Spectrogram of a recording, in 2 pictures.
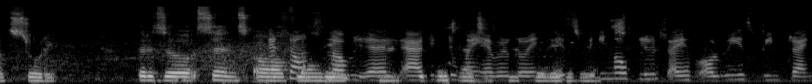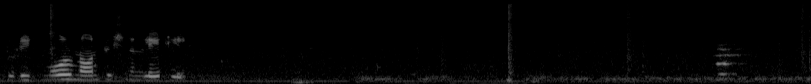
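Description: From about 3.05 to 4.67 s the speech keeps dipping, dropping by up to roughly 25 dB and thinning out, over about a second and a half. That's speech suppressed in double talk: the far end was most likely talking at the same moment, and the echo canceller, unable to tell this talker from its loudspeaker echo, turned everything down. Briefer, shallower dips of the same kind follow at 4.93 to 5.41 s (about 20 dB), 5.63 to 5.79 s and 5.97 to 6.28 s (both around 10 dB).

There are also three short echo leaks, at 4.46 to 4.51 s, 5.87 to 5.96 s and 6.53 to 6.61 s. Each is a copy of the speech arriving 364 ms late. This is likely because a loudspeaker's output reached the microphone and the canceller didn't fully remove it. The first and last are quiet, about 25 dB below the speech, but the one near 5.9 s is only about 10 dB down.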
